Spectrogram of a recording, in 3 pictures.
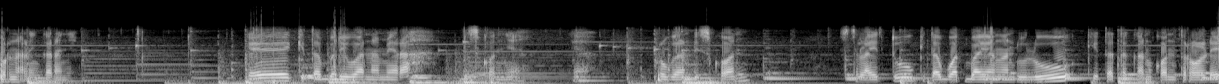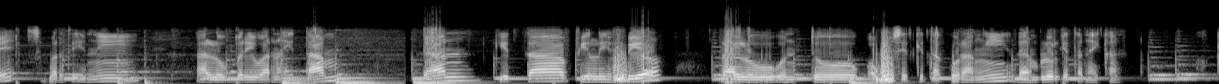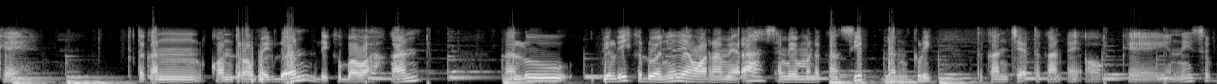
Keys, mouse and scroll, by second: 4.8 ctrl+click, 6.0-8.2 drag, 9.1-9.5 ctrl+scroll up 1, 11.7 ctrl+d, 12.2-24.2 drag, 26.2 click, 27.0 ctrl+Page_Down, 28.5-30.8 drag, 32.8 shift+click, 34.3-34.6 typing, 35.3 click.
